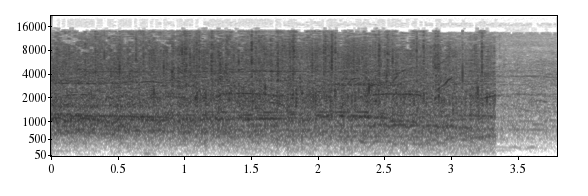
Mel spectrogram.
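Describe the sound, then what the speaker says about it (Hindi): A live audience at a Hindi poetry gathering claps loudly and steadily in a dense, continuous wash of applause, which cuts off abruptly just before the end. "जितनी अच्छी आप ताली बजा रहे"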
